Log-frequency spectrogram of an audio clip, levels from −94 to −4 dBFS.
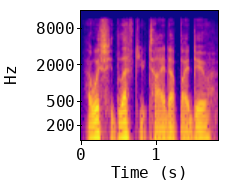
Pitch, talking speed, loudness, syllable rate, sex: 90 Hz, 295 wpm, -17 LUFS, 5.6 syllables/s, male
